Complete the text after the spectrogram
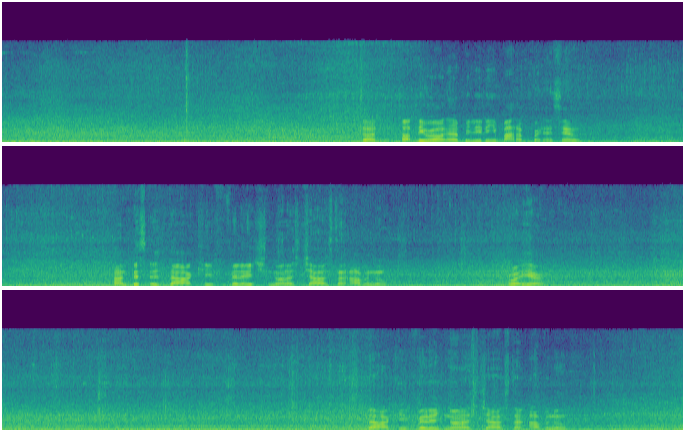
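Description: Cars drive past close by on a street.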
